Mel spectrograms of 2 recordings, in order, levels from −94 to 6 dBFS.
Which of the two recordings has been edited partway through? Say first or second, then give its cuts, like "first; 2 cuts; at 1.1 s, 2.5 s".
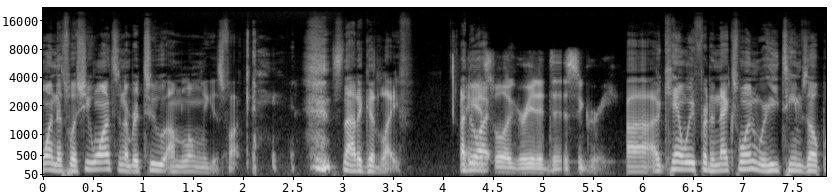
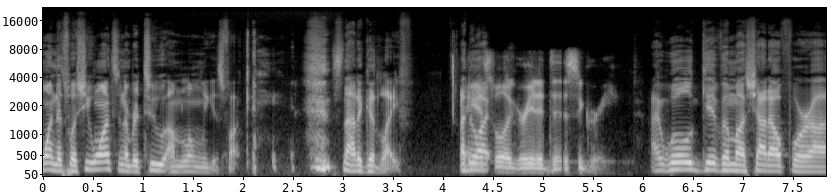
first; 1 cut; at 5.8 s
